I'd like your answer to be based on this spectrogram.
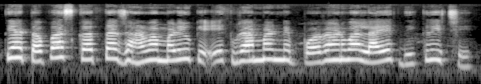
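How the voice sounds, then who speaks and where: A woman narrating a devotional folk tale in a steady, plain storytelling manner. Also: high voice, moderate pace.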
